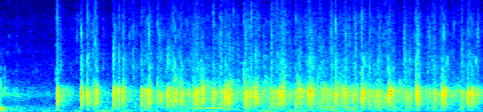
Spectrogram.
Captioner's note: audience applauds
